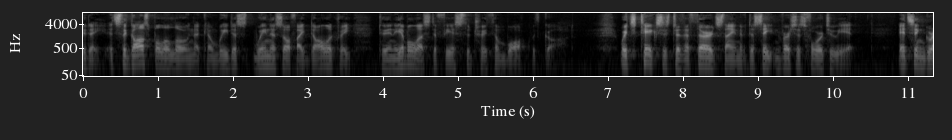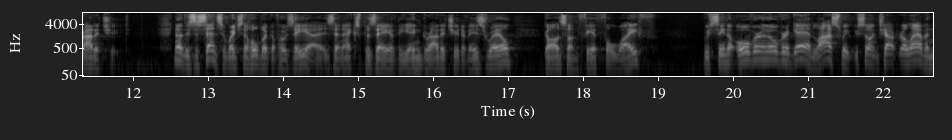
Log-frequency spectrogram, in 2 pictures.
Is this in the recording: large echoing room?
yes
